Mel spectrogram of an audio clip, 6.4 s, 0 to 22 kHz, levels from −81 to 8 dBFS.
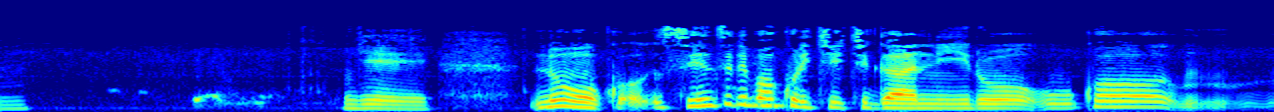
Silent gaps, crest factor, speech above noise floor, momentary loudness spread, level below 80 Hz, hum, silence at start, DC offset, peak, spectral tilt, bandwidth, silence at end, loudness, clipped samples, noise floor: none; 20 dB; 38 dB; 21 LU; -70 dBFS; none; 0 s; under 0.1%; -6 dBFS; -5 dB/octave; 8.4 kHz; 0 s; -23 LUFS; under 0.1%; -61 dBFS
